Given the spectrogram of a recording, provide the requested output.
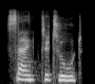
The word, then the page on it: sanctitude: Indian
